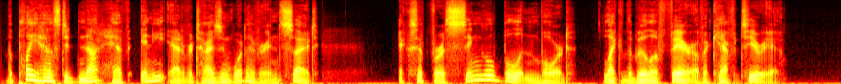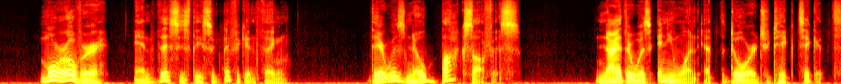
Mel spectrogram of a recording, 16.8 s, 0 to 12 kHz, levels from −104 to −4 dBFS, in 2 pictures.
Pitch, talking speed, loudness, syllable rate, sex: 105 Hz, 155 wpm, -20 LUFS, 5.8 syllables/s, male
